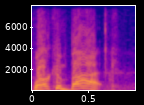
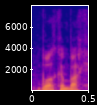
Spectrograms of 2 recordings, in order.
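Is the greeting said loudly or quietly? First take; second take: loudly; quietly. First: The greeting is said at a louder volume. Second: The greeting is said at a quieter volume.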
